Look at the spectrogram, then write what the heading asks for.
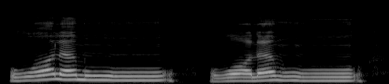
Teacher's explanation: وا کو موٹا ادا کرنا ہے، لام کو نرمی سے ادا کریں گے ، میم کو واو کے ساتھ ملانا ہے، واو مد ایک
